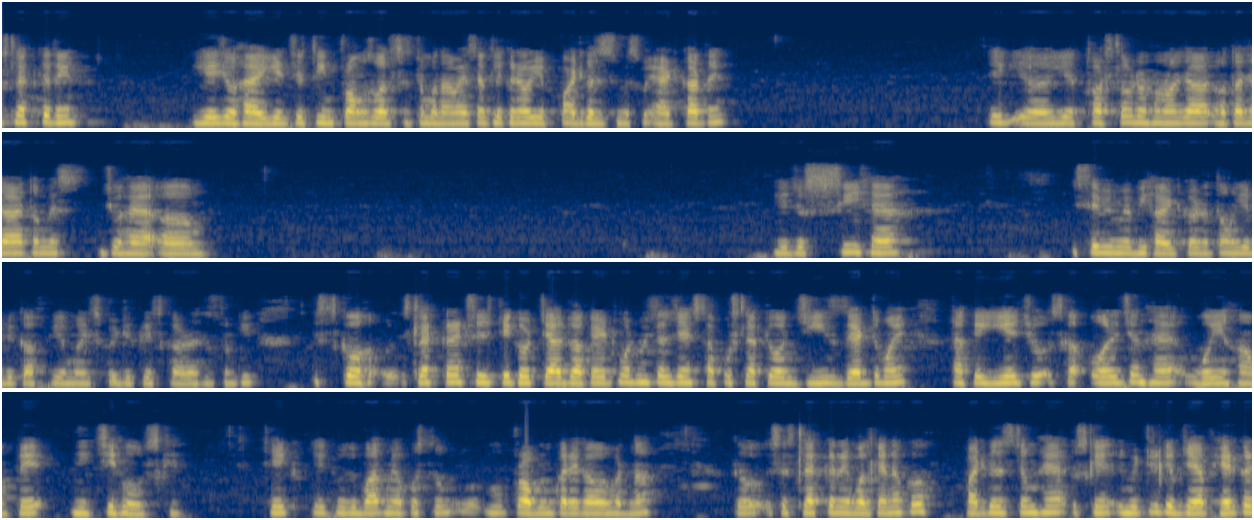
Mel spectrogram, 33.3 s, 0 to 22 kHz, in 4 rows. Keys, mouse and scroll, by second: 0.8 click, 3.6-6.5 drag, 6.5-9.3 scroll down 3, 12.6 click, 13.3-16.3 drag, 17.2 click, 18.5 click, 20.2 Tab, 21.5 g, 26.2 Tab, 28.3 click.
